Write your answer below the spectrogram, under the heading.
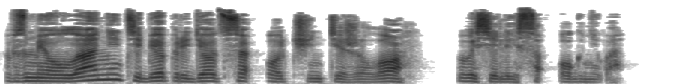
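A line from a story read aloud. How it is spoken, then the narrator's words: Bored tone. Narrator (Russian): произнес он все тем же скучающим тоном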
